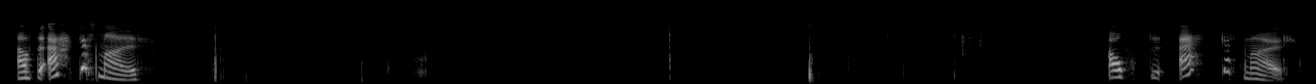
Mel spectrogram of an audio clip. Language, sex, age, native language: Icelandic, female, 10, Icelandic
